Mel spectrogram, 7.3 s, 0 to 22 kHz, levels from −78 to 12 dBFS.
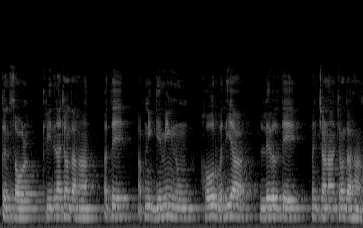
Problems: background sounds at intervals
